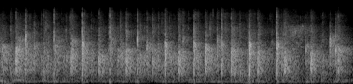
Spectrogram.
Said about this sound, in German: Dafür können wir mal klatschen.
